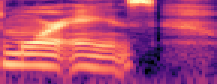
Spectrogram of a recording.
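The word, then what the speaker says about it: mores: Those are the moors, pronounced morins.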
